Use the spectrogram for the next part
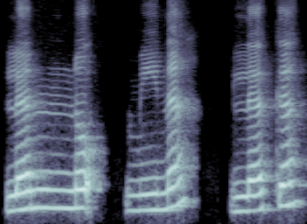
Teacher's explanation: حمزہ پر چونکہ جزم آ گئی ہے تو اس لیے جھٹکے کی آواز ہوگی تھوڑی سی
